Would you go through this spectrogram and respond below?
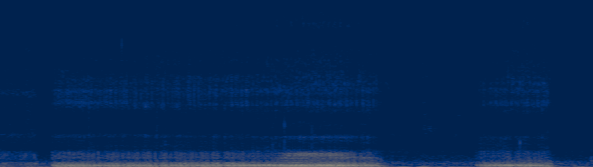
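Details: Affectionate growling from a Shiba Inu family dog that is not angry at all: a deep, gravelly rumble held over three seconds, a short break, then a second shorter growl.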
